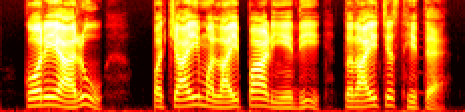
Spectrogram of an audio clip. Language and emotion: Dogri, neutral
